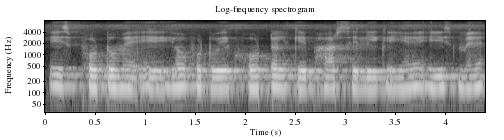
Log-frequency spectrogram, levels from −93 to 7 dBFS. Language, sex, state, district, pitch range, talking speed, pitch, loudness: Hindi, male, Himachal Pradesh, Shimla, 130-140 Hz, 205 wpm, 135 Hz, -17 LUFS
